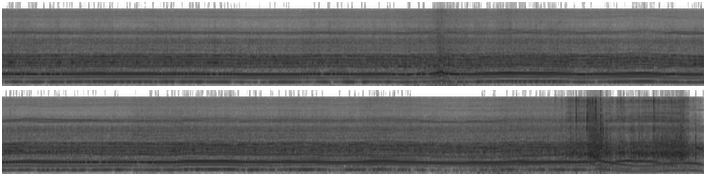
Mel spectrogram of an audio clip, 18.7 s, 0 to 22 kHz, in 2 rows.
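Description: Brushless motors and propellers of a 250-size FPV racing quadcopter whining steadily in flight, close to the onboard camera's microphone, the pitch wavering a little with throttle. Near the end comes a crackling burst as the props chop into long grass, and the motor pitch falls sharply.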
